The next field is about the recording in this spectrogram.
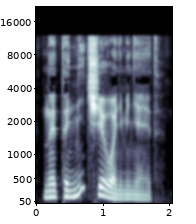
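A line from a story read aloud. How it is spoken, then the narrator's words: Sad laugh. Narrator (Russian): грустно засмеялась она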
